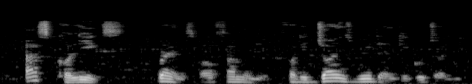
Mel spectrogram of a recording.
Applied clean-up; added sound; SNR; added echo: classical method Wiener filter.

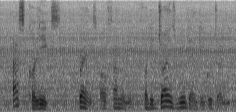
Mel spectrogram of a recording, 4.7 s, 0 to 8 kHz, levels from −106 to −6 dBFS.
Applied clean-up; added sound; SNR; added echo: none; Engine / Vehicle; 10 dB; none.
